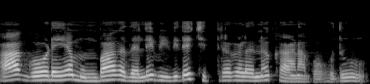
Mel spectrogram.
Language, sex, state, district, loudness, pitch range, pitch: Kannada, female, Karnataka, Bangalore, -19 LUFS, 165-200 Hz, 185 Hz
